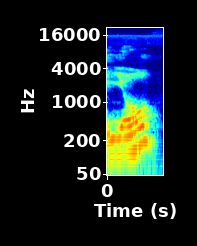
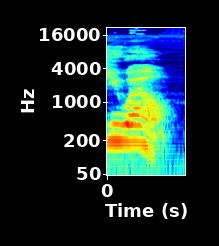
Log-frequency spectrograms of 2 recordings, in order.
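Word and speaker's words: U L: Is it Yol or Ool Washington? – It was just UL. – Oh. U period L period. UL Washington.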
